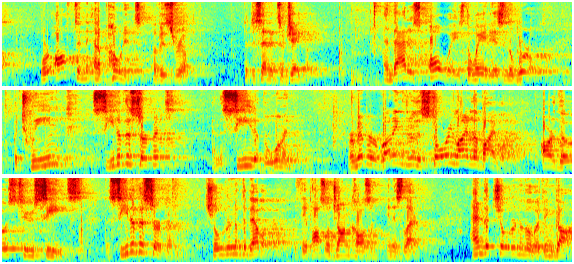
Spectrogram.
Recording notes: at Arlington Baptist Church in Arlington, Virginia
